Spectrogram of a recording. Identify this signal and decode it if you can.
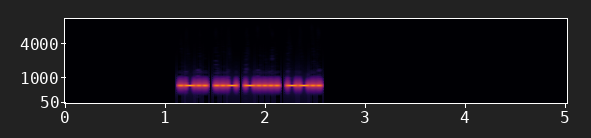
Morse code, heard as a keyed tone, about 40 wpm, 700 Hz. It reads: LU6Z
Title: DXCC-100 Call Signs - 4 Characters - Repeated 2x - 40wpm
